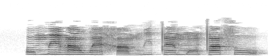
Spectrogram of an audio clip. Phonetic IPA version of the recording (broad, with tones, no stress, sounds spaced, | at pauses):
ɔ˦ m e˦ l ã˦ w ɛ̃˦ h ã˧ m i˦ t ɛ̃˦ m ɔ̃˦ t ã˦ s o˦˨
